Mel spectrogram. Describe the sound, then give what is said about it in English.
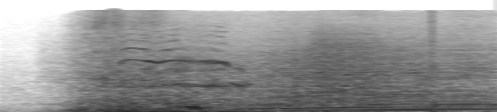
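A dune buggy's engine roars in abruptly and holds a loud, rough, steady drone for about two seconds with little change in pitch. “official Word Girl Dune Buggy! I don't think I'm old enough to drive that.”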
